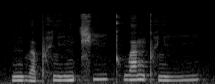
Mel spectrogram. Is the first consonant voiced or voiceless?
voiced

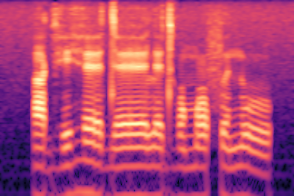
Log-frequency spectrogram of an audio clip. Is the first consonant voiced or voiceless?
voiced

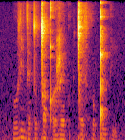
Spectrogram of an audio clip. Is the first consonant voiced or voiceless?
voiced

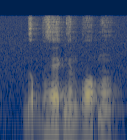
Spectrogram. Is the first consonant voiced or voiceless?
voiced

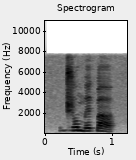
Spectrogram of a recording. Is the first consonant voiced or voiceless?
voiced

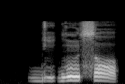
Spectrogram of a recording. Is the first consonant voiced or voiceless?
voiced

